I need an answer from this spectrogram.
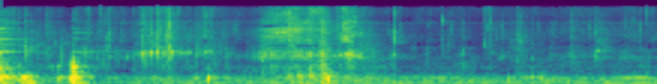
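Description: Close-up biting and chewing of a fried chicken drumstick, with a couple of crisp crunches in the first half second and softer chewing about two seconds in.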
